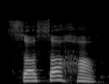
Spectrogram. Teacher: इन्हें बोलते समय मुख से ऊष्मा बाहर निकलती है। गर्म हवा बाहर निकलती है इसलिए इन्हें ऊष्मा ऊष्म व्यंजन या ऊष्म संघर्षी व्यंजन कहते हैं।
